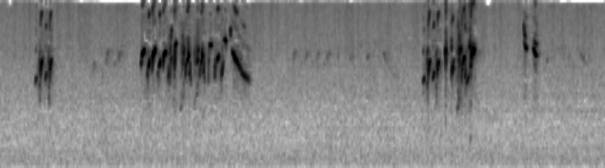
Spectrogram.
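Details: European goldfinch from Souk Ahras, Algeria, giving scattered bursts of high, twittering song with buzzy slurs, separated by long quiet gaps with faint background hiss.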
